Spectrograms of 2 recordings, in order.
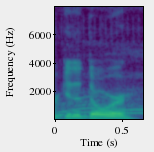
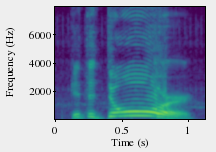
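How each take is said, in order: First: Said in the usual way. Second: Yelled much higher and louder; screaming at the game to open the door; real frantic yell at the screen; frantic shout. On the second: Real, not acted. Urging door open, now yelling.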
